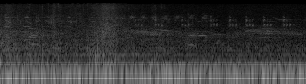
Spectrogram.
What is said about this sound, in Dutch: Nee, nee, rietzanger. De eerste rietzanger voor mij van het jaar. Leuk. Wiet, wiet, wiet. Zaligheid hoor, dit.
